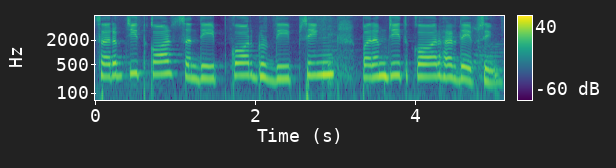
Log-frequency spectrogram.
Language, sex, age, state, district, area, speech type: Punjabi, female, 18-30, Punjab, Amritsar, rural, spontaneous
